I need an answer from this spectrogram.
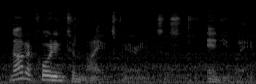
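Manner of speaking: ordinary delivery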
